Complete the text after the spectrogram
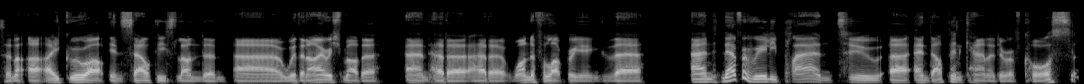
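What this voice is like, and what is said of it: British accent. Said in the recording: “I have a very Irish name, but actually I have a British accent.”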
